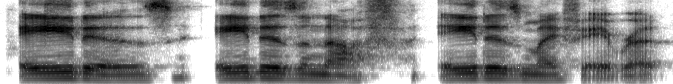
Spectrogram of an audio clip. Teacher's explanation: the t when it links to a vowel turns into a flap and it sounds like a d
